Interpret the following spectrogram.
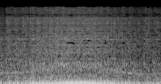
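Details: Suzuki Gixxer FI ABS cold morning start: short throttle blip lifts the engine smoothly with no ticking or clatter; the "gat gat" decompressor noise appears only when idle drops below about 1000 rpm (recommended 1400–1500), not adjuster or timing chain.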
